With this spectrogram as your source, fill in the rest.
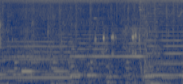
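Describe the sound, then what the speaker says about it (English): Frogs croak steadily in the cozy hotel-building sim Hotel Gala, a soft layered ambience of low calls with faint insect buzzing and chirps mixed in, continuous and gentle throughout. "Just froggies."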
